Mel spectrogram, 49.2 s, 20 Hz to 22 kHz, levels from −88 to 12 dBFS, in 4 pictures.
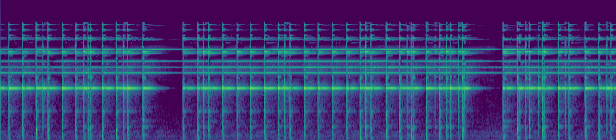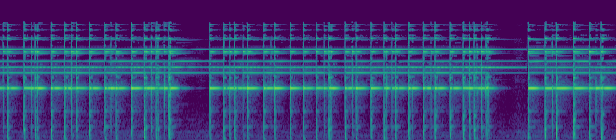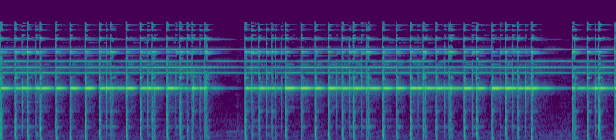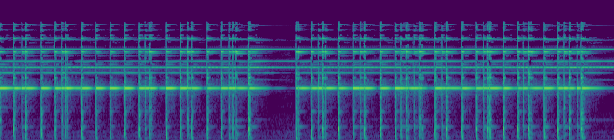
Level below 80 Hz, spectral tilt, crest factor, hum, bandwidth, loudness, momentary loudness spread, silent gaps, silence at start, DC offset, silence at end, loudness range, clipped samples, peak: -52 dBFS; 0.5 dB/octave; 14 dB; none; 12 kHz; -12 LUFS; 5 LU; none; 0 s; under 0.1%; 0 s; 3 LU; under 0.1%; 0 dBFS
